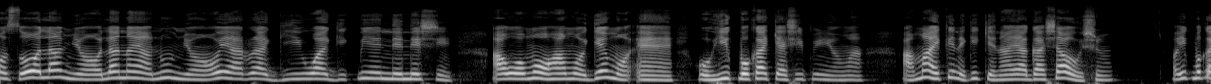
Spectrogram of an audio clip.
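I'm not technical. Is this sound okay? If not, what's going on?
Yes, this one sounds fine, with nothing going wrong in the recording that you'd need to worry about.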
